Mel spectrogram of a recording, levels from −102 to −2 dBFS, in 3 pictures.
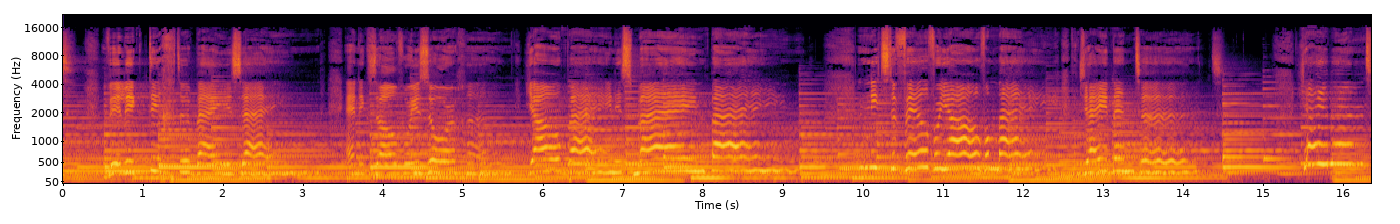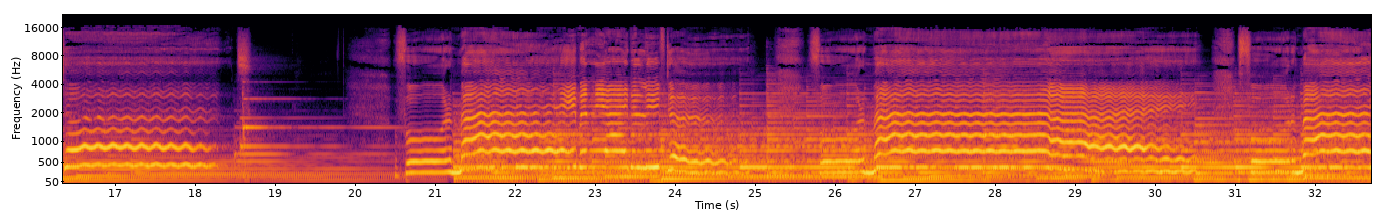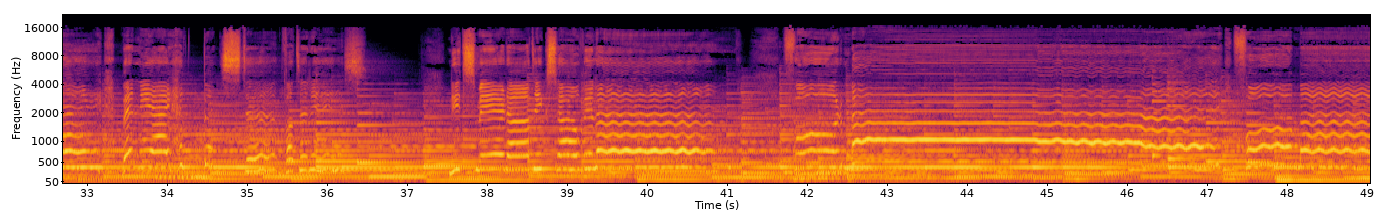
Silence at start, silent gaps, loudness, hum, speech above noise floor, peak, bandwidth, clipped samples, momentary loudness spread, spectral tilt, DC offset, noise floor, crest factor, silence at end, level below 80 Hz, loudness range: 0 s; none; -16 LUFS; none; 22 dB; -2 dBFS; 16 kHz; under 0.1%; 8 LU; -5.5 dB/octave; under 0.1%; -38 dBFS; 14 dB; 0 s; -40 dBFS; 5 LU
